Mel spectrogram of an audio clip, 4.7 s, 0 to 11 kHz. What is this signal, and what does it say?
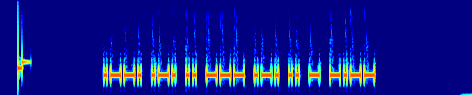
Morse code, heard as a keyed tone, about 36 wpm, 700 Hz. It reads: PRIORITY
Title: Sentences from Top 1600 Words - New Word Drill Alt - 35wpm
